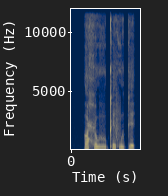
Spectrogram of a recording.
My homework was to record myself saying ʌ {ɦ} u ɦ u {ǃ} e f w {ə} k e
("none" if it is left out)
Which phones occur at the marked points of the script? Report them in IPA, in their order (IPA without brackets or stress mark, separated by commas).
ħ, kʼ, ɯ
